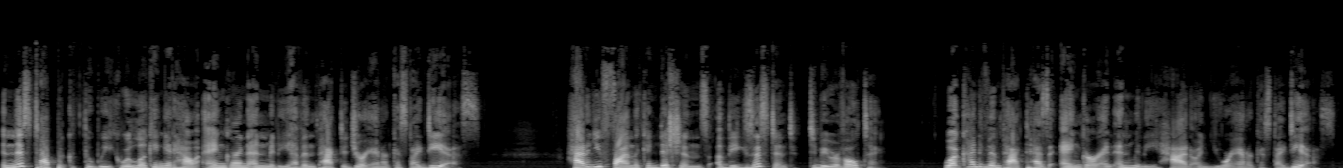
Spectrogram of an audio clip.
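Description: A woman's voice: on the low side, expressive, a little fast, a bit bright, no echo. A woman hosting a podcast in a conversational style, introducing subjects and putting questions to others. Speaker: podcast host.

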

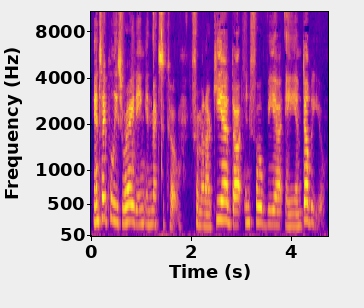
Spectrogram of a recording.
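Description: Female podcast news reader, average pitch, scripted delivery, dry wit with a pedantic edge. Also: normal speed, dark tone. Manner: dry, wry, pedantic asides. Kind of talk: scripted news digest with wry commentary and read-out quotes.

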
